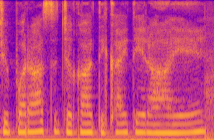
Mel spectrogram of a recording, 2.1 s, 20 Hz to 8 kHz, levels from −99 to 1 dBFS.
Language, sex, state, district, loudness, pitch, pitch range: Hindi, female, Arunachal Pradesh, Papum Pare, -18 LUFS, 195 Hz, 190-200 Hz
